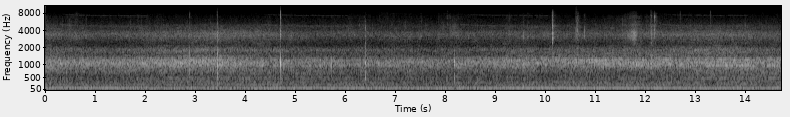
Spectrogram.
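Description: A steady low mechanical hum, with a few faint clicks as gloved hands pick thorns out of a knobby fat-bike tyre.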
